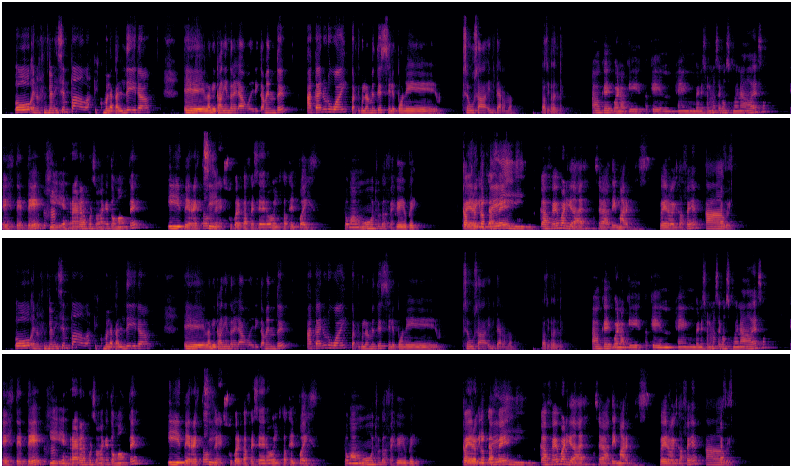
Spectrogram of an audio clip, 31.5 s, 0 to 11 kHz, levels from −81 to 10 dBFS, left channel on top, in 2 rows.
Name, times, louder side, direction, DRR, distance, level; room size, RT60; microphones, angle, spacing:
voice 1, 0.3-3.0 3.2-5.7 6.1-8.8 9.2-10.2 10.8-11.2 16.7-16.8 19.8-20.1 23.7-24.0 25.0-26.4 29.8-30.4, left 3 dB, 30° left, 0.5 m, -31 dB
voice 2, 11.8-15.4 15.8-18.5 19.1-20.2 20.4-22.0 22.6-23.7 25.0-25.9 26.5-28.5 28.9-29.7 30.1-30.2, right 2 dB, 15° right, 0.9 m, -30 dB
15.0 x 6.8 x 6.7 m
head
